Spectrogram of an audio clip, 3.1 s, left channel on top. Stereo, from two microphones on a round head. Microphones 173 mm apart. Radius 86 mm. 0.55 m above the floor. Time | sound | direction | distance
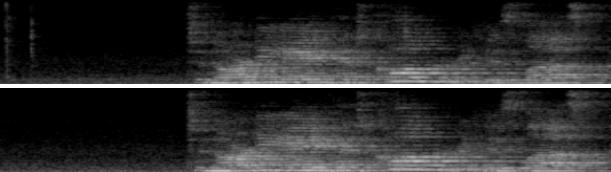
0.9 | a woman speaking | 10° right (ahead or behind) | 1.1 m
